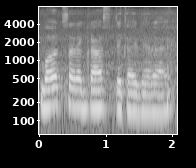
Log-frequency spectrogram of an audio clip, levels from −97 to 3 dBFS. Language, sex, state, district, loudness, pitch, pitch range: Hindi, male, Assam, Hailakandi, -15 LUFS, 160 Hz, 140-165 Hz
